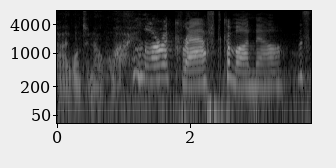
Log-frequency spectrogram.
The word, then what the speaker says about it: Lara: Guys, please don't spell it like Laura. It's Lara, not Laura.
